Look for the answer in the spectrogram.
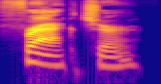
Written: fracture

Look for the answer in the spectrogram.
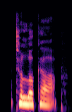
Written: to look up

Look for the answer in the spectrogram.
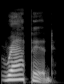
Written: rapid

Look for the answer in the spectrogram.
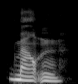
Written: mountain

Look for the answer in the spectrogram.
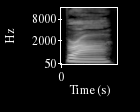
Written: bra

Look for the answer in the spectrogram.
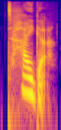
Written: taiga

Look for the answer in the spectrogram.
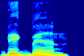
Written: Big Ben

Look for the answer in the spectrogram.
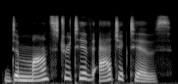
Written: demonstrative adjectives

